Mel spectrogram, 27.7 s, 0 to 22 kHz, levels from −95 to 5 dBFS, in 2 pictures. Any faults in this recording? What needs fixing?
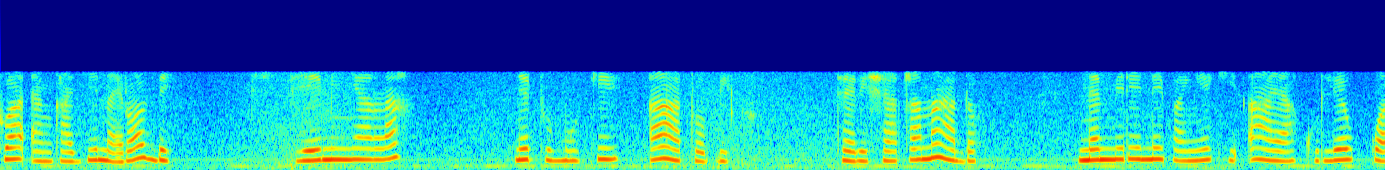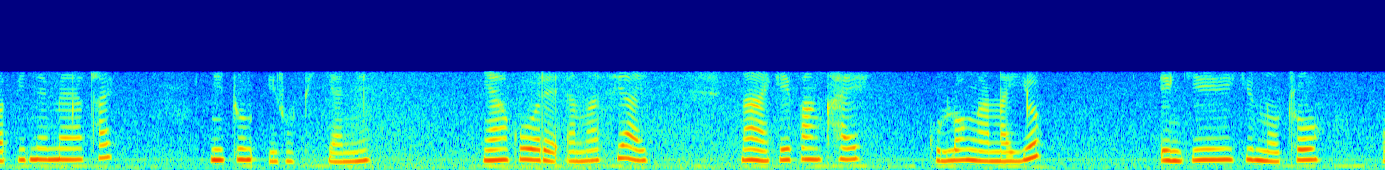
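Nothing here needs fixing, since the speech comes through without any technical faults.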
